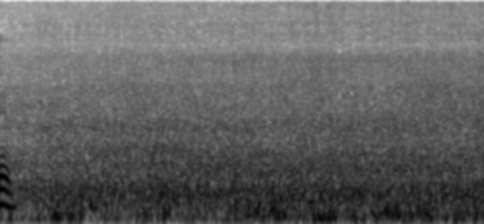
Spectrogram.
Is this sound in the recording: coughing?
no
